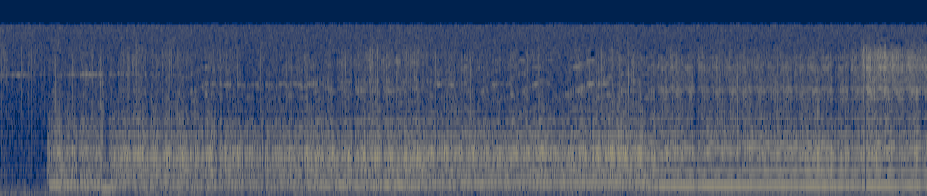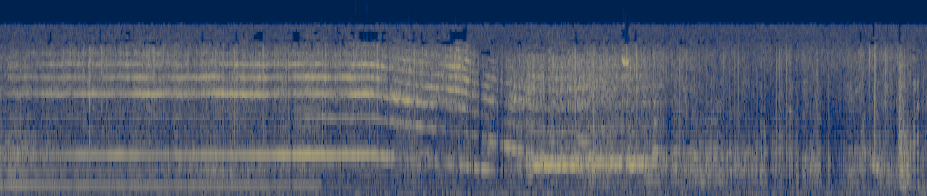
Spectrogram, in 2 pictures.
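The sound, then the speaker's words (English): A police car engine runs outside while a loud siren holds a steady wail, then winds down in a falling glide near the end before the motor carries on. “Come on, I got the police car outside. Let's get going.”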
